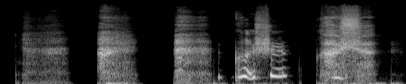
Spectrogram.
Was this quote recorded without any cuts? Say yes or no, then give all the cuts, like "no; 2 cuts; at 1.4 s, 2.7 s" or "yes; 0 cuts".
no; 1 cut; at 3.0 s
